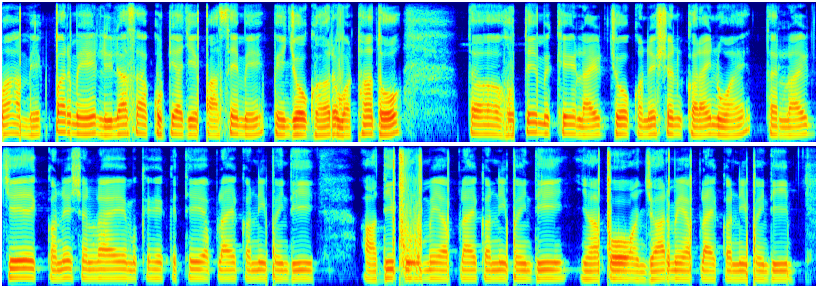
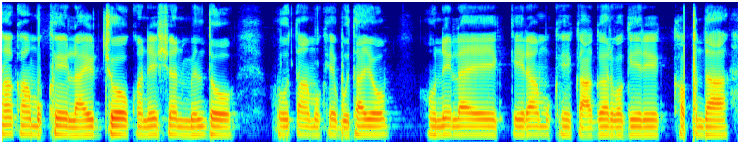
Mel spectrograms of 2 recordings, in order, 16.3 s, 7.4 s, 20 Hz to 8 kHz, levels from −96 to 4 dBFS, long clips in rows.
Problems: background sounds at intervals, echo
